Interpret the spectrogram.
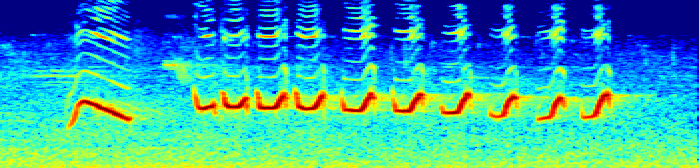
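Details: Black-throated laughingthrush sings a swooping whistle followed by a steady series of about ten short, looping whistled notes, evenly spaced, in its long slurred forest style.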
